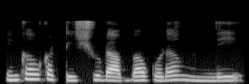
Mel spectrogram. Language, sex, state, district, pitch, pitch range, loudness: Telugu, female, Telangana, Hyderabad, 185 Hz, 180-205 Hz, -16 LUFS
